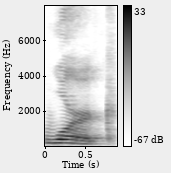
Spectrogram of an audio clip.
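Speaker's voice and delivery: "work" with a curled retroflex R from Minas Gerais. Shown as a demonstration. Teacher imitating a mineiro saying "work", retroflex R. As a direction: roll "work" with a country Minas R. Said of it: "o R de Minas costuma ser esse er".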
